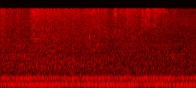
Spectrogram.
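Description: A steady low background hum that holds one even pitch throughout.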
